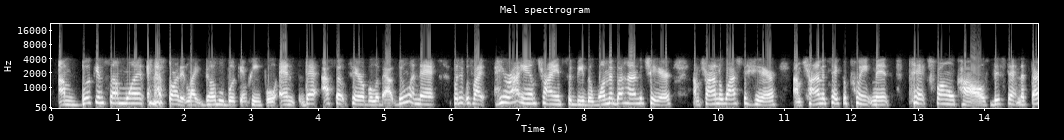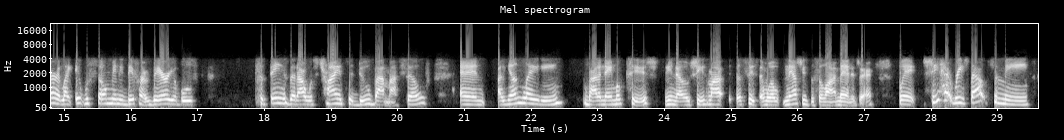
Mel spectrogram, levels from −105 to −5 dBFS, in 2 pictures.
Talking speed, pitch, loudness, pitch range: 195 wpm, 205 Hz, -11 LUFS, 185-235 Hz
